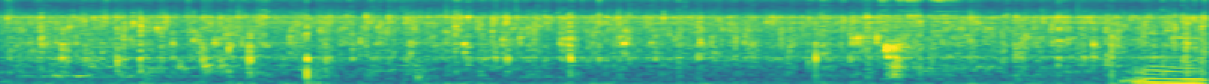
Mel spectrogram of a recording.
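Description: Ginger and garlic sautéing for restaurant-style fried rice, a steady close sizzle with scraping stirs and a brief water-like pour near the end.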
